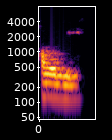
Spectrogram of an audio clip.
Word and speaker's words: Homi: It's called Homie, like Homie, like a homie, Yeah. Oh, okay. Uh-huh. but it's spelled HOMI.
